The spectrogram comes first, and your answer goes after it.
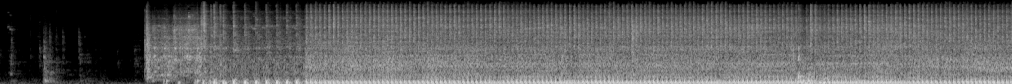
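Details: Engine that had been sitting a while and was propped on one side. It was hard to start, likely because the fuel had run back, then after a few cranking pulses it catches and settles into a steady, even drone with no misses. It runs normally.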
